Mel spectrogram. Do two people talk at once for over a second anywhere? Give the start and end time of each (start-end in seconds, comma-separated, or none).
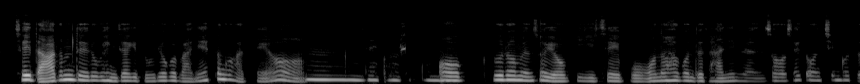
none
